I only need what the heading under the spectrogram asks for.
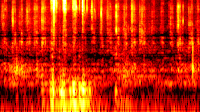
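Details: Guinea pig munching watermelon in a small room: a brief flurry of loud crunchy bites, then sparse quieter chewing clicks and small scratchy sounds.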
